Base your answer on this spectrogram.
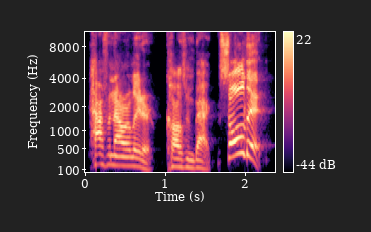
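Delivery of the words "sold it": high, proud quick report; excited news. Retold or imitated. Josiah calling back excited.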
